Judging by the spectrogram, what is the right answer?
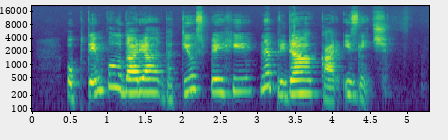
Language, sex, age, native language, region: Slovenian, female, 12-17, Slovenian, Drava region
